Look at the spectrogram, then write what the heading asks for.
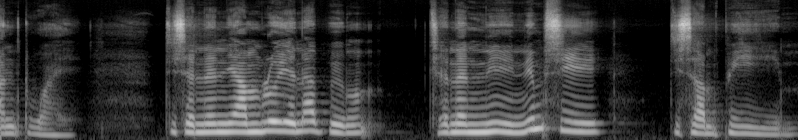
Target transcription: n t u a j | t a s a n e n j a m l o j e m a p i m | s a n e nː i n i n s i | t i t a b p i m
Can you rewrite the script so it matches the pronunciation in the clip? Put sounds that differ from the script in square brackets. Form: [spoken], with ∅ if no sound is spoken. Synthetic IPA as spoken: n t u a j | t [i] s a n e n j a m l o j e [n] a p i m | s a n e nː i n i [m] s i | t i [s] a [m] p i m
